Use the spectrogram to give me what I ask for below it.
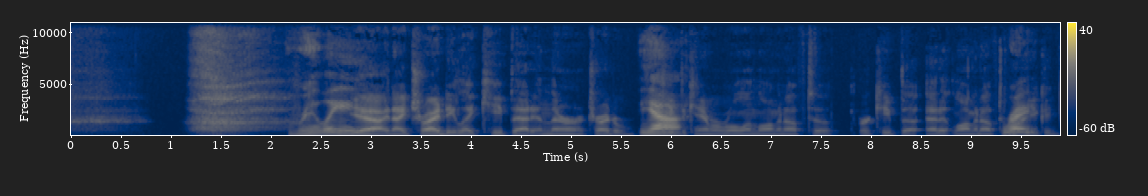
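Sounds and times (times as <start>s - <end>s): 
person imitating a breathy exhale: 0.0s - 2.2s
speech: 2.2s - 9.8s.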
